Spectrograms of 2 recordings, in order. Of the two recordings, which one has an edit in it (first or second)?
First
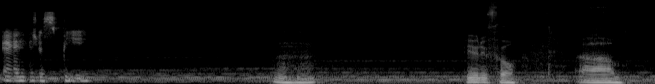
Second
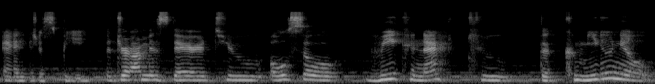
second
